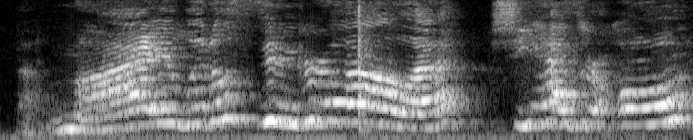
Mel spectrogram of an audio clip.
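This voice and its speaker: A middle-aged woman with a very high, bright voice tells a funny story on stage. She speaks slowly and theatrically, stretching words and pausing for effect. The recording is distant and roomy. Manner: theatrical, expressive, dramatic pauses and stretched words. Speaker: speech contest competitor. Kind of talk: humorous storytelling speech to a live audience. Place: roomy indoor space before an audience. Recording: echoey room, distant microphone, faint noise.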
